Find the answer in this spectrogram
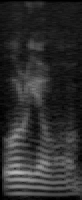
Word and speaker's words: Osiomo: Okay, so essentially, the River Osiomo, certain people say that actually is Oriomo, but the English probably could not pronounce it, so they named it Osiomo.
